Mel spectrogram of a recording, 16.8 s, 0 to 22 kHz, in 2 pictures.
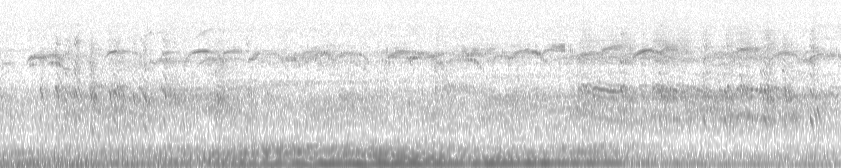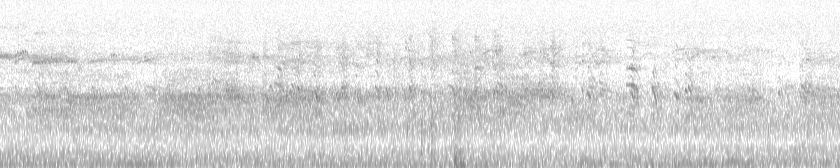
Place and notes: Halesworth market town; sounds of summer through the attic skylight - Next day evening, flocking rooks, swifts/a dog/chimes together
England, United Kingdom, 19 July, ~21:00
